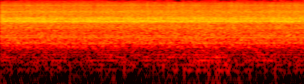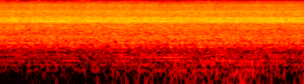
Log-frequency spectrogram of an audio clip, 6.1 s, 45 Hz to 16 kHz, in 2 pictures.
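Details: AC condenser, capillary tube mismatched system with restricted return air, previously tripping its breaker; adjusted to about 25, suction line 54 (was 32): steady airy fan rush with even compressor hum, no knocking; normal running.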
